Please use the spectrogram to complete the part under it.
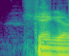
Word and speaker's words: Django: Django, right? The D is silent.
